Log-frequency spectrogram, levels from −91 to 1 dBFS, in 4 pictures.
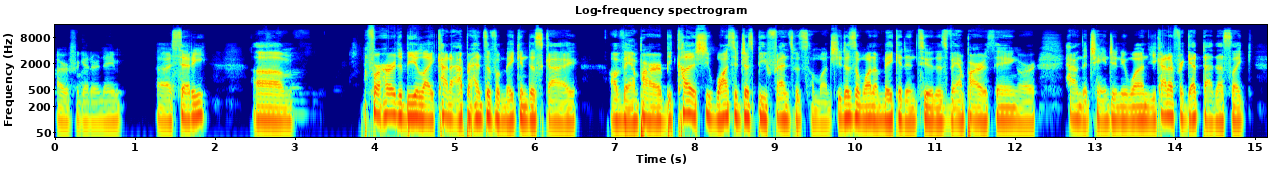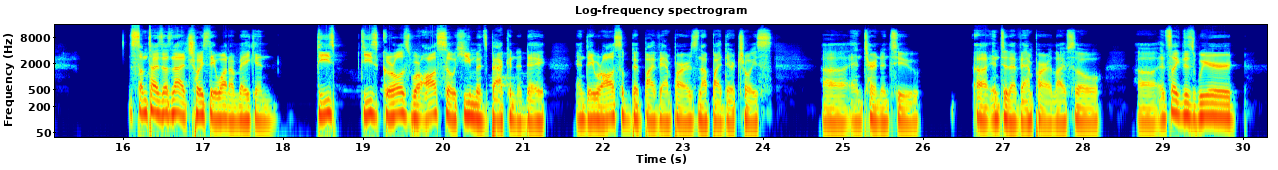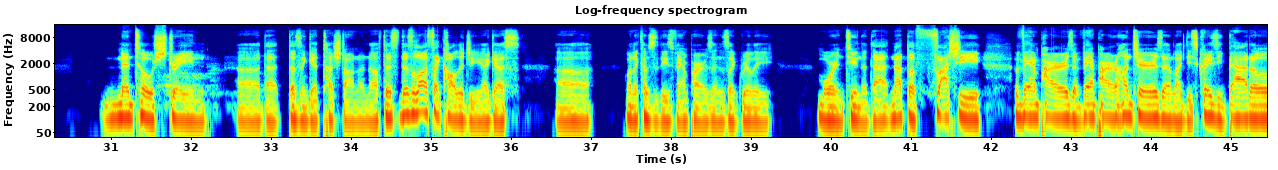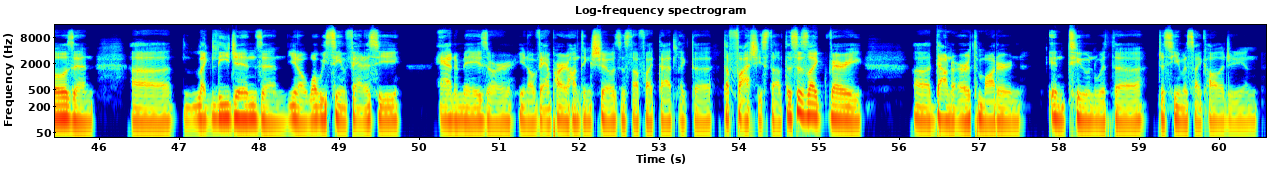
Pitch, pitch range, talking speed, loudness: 100 Hz, 90-110 Hz, 185 wpm, -20 LUFS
